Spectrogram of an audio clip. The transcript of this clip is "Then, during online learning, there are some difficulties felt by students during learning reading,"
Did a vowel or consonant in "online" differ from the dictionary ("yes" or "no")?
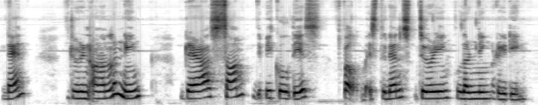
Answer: yes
